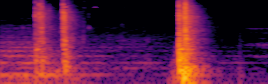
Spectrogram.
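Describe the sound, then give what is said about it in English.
A basement door leading to a staircase rattles with two quick light knocks, then slams shut with one heavy, booming thud that rumbles briefly before fading, with no voices. “The basement doors leading to a staircase have the tendency to open and slam shut on their own.”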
